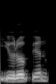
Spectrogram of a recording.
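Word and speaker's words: European: This is dash यूरोपियन lady, अभी यूरोपियन पढ़ोगे तो वाई का साउंड आएगा, यानी कि कॉन्सोनेंट का साउंड, तो ए आ जाएगा, ठीक है।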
